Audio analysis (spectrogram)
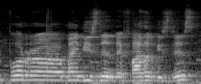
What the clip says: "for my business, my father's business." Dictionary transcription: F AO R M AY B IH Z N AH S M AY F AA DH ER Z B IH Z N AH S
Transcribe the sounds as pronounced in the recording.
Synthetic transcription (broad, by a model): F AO R M AY B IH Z N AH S M AY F AA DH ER B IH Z N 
